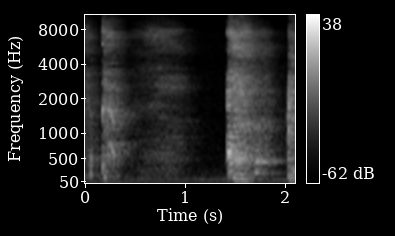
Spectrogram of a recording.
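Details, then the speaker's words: Adult woman who says she is ill, apologising for her voice and possible coughing; two short, harsh cough bursts separated by a brief pause in a small quiet room: cough. "Donc déjà, excuse-moi pour ma voix, si je tousse, si tu vois que la vidéo elle est coupée en plein milieu, c'est parce que certainement j'ai une grosse crème de tout car je suis malade."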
